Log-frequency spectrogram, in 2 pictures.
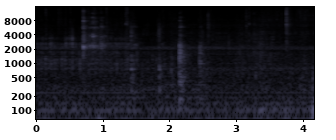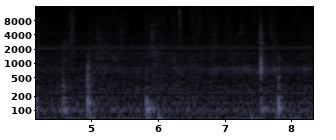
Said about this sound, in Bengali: এটা সুন্দর করে মিক্সড করে একটু ড্রাই হওয়া পর্যন্ত এটাকে আমাকে কড়াইতে এইভাবে নেড়ে যেতে হবে।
